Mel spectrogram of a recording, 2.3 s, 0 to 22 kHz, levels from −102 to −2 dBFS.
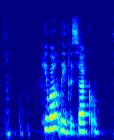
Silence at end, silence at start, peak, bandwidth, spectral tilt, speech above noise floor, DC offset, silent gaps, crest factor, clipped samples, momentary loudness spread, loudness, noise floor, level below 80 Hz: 0.35 s; 0.15 s; -28 dBFS; 13.5 kHz; -3.5 dB/octave; 38 dB; under 0.1%; none; 20 dB; under 0.1%; 11 LU; -45 LUFS; -82 dBFS; under -90 dBFS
